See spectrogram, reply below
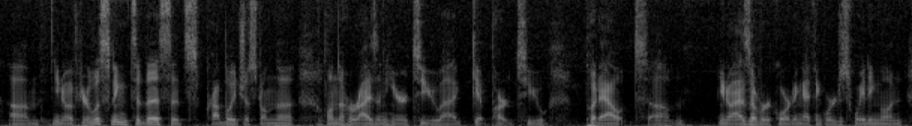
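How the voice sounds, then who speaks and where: A man's voice: lowish voice, steady tone, fairly quick. A man co-hosting a podcast in a casual behind-the-scenes chat, rambling with lots of fillers and restarts. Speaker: podcast co-host.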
